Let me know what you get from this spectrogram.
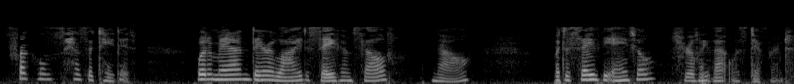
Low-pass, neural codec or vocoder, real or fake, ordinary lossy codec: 7.2 kHz; codec, 16 kHz in and 24 kHz out, 2.2 kbps, FireRedTTS-2 codec; fake; MP3, 24 kbps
